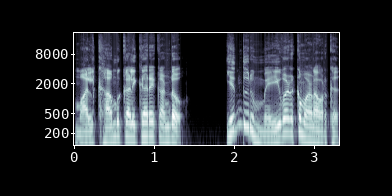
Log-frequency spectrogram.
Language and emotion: Malayalam, surprised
